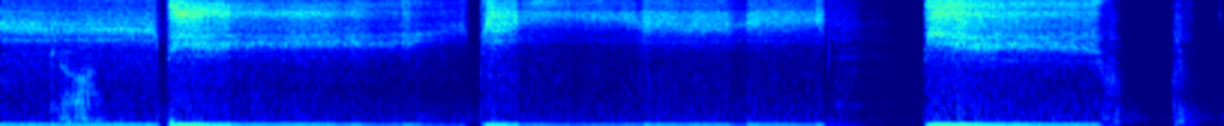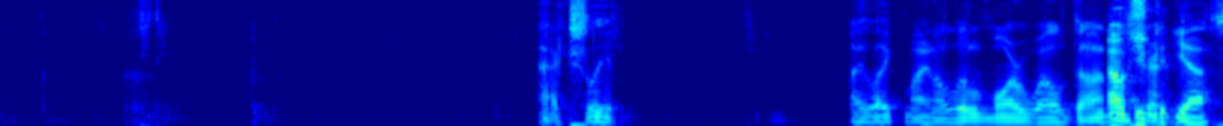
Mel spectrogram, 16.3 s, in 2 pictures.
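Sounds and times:
person vocally imitating sizzling steak: 0:00.0 - 0:05.5, 0:06.2 - 0:08.0
speech: 0:12.0 - 0:12.4, 0:13.8 - 0:16.2.

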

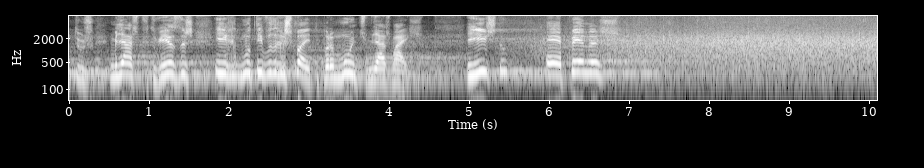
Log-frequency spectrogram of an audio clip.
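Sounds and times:
speech: 0:00.1 - 0:07.0
audience applause: 0:05.8 - 0:10.1.

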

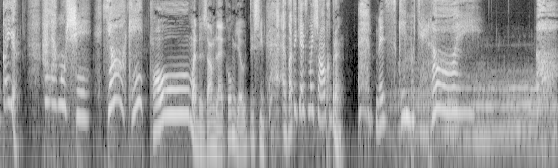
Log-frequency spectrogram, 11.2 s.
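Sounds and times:
speech: 0:00.2 - 0:09.6
voice imitating a hungry stomach growl: 0:07.9 - 0:11.1.

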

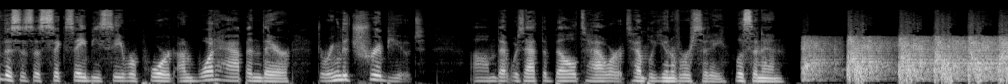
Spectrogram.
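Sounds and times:
speech: 0:00.0 - 0:08.7
gunshots: 0:08.0 - 0:10.0.

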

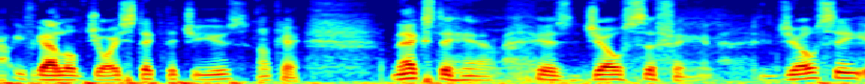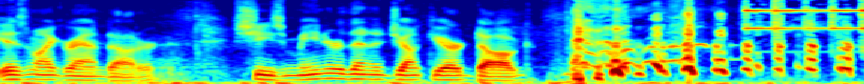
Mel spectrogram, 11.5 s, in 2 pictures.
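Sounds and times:
speech: 0:00.0 - 0:10.4, 0:11.1 - 0:11.5
laughter: 0:09.6 - 0:11.5
lie buzzer bell ding: 0:10.7 - 0:11.5.

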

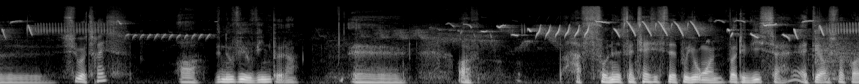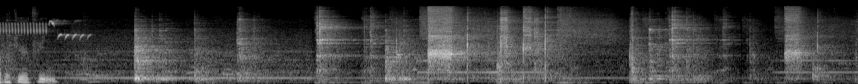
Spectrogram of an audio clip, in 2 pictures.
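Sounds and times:
speech: 0:00.0 - 0:09.5
steady mechanical hum: 0:03.5 - 0:17.1
wine bottle labelling machine: 0:05.9 - 0:17.1
hissing burst: 0:12.8 - 0:15.0, 0:16.4 - 0:17.1.

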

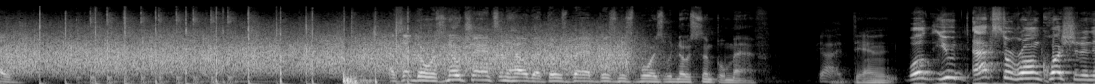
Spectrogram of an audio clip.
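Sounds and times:
clapping applause sound effect: 0:00.0 - 0:06.6
speech: 0:04.0 - 0:10.9.

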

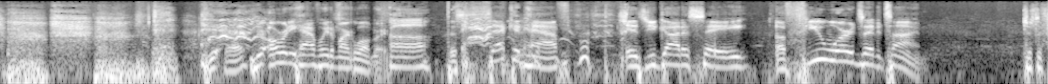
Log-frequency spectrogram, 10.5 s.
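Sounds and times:
heavy breathing impression: 0:00.0 - 0:02.4
laughter: 0:01.9 - 0:03.2, 0:04.5 - 0:06.7
speech: 0:02.1 - 0:09.3, 0:10.2 - 0:10.4.

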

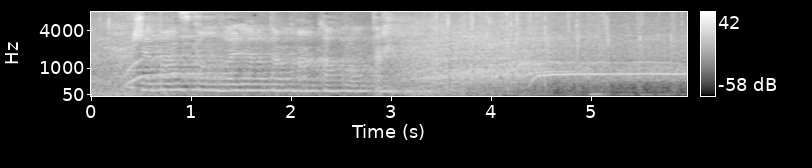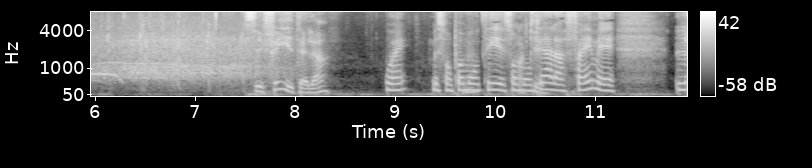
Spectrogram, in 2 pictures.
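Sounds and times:
speech: 0:00.4 - 0:03.6, 0:07.6 - 0:11.9
crowd ovation and applause: 0:03.2 - 0:07.9.

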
